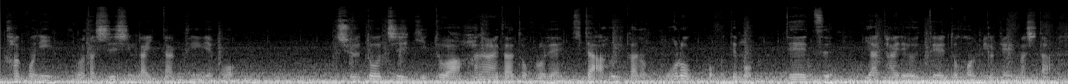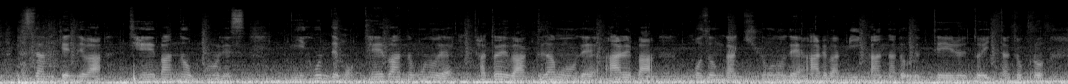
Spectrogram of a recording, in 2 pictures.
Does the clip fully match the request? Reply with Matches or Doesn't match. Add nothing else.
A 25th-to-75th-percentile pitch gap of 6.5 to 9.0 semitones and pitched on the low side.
Matches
